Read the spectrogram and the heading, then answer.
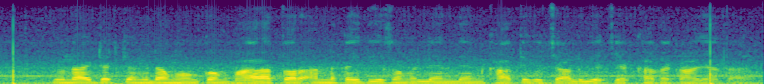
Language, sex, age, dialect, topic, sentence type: Hindi, male, 60-100, Awadhi Bundeli, banking, statement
